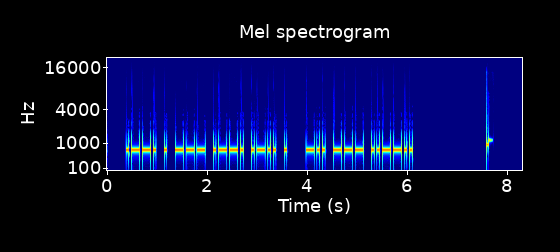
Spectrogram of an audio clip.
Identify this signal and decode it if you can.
Morse code, heard as a keyed tone, about 22 wpm, 700 Hz. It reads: PEOPLE DO?
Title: Sentences from Top 1100 Words 22wpm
